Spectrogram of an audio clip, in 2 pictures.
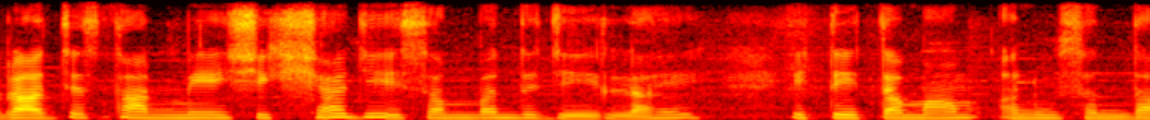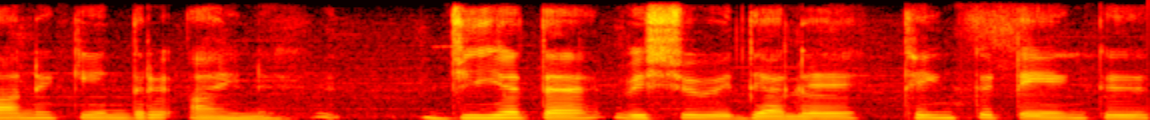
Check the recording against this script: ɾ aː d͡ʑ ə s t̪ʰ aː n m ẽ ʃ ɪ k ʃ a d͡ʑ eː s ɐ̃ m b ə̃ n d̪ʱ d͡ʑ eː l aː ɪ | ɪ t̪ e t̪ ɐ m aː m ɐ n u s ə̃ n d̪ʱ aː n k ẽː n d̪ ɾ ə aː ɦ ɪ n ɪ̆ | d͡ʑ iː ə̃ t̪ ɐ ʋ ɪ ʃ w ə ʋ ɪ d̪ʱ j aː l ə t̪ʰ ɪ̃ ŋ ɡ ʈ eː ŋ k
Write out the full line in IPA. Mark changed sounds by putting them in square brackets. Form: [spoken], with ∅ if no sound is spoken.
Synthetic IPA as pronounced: ɾ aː d͡ʑ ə s t̪ʰ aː n m ẽ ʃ ɪ k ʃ a d͡ʑ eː s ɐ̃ m b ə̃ n d̪ʱ d͡ʑ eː l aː ɪ | ɪ t̪ e t̪ ɐ m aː m ɐ n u s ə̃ n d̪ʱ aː n k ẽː n d̪ ɾ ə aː ɦ ɪ n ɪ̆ | d͡ʑ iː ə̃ t̪ ɐ ʋ ɪ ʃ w ə ʋ ɪ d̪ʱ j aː l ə t̪ʰ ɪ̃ ŋ [k] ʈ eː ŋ k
